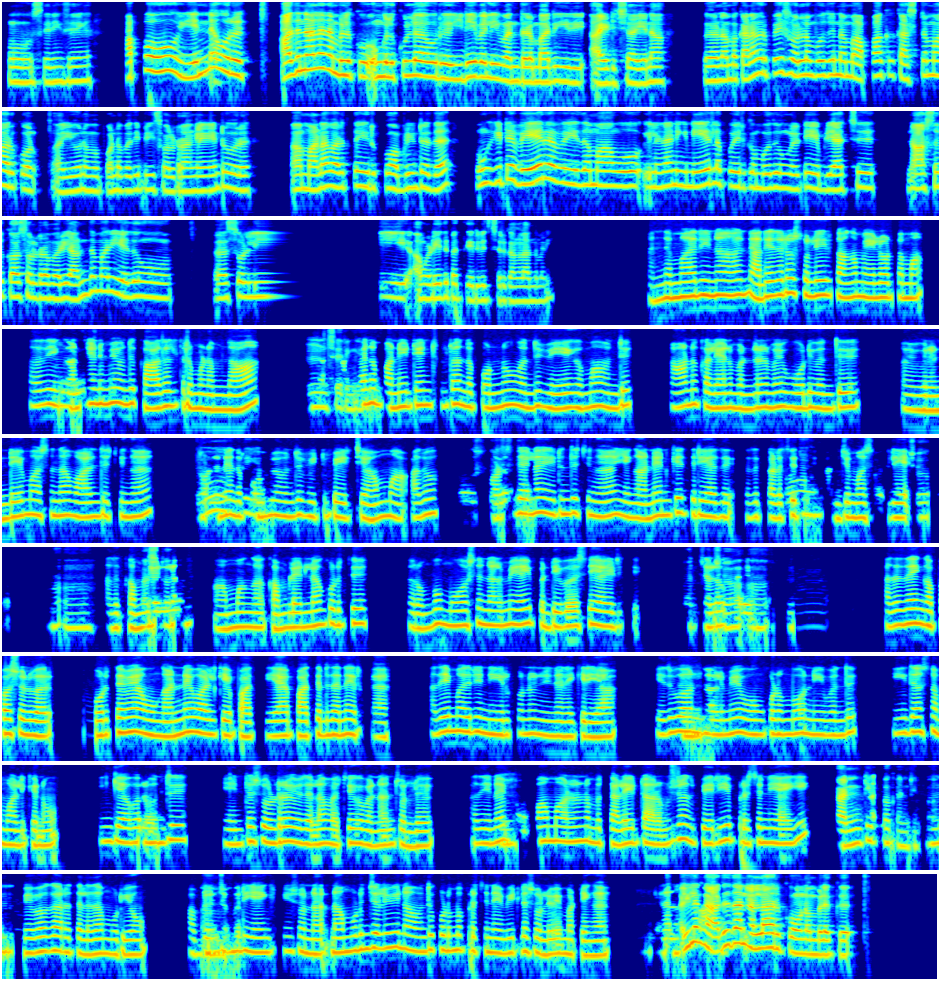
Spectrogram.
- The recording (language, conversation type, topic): Tamil, podcast, நீங்கள் அன்பான ஒருவரை இழந்த அனுபவம் என்ன?
- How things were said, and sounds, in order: tsk; tsk; tsk; distorted speech; static; other background noise; lip smack; sad: "அதுவும் குழந்தை எல்லாம் இருந்துச்சுங்க. எங்க அண்ணனுக்கே தெரியாது. அது கலச்சிருச்சு அஞ்சு மாசத்துலயே"; in English: "கம்ப்ளெயின்ட்ல்லாம்"; in English: "கம்ப்ளெயின்ட்"; in English: "டிவர்ஸ்ஸே"; mechanical hum; other noise; unintelligible speech; tsk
